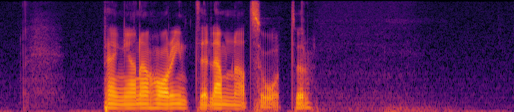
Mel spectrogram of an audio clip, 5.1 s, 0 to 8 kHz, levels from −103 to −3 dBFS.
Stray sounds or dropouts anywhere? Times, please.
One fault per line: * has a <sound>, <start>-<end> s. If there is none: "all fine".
all fine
